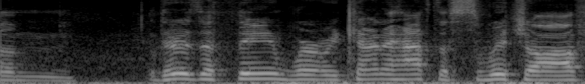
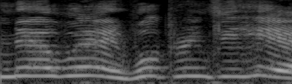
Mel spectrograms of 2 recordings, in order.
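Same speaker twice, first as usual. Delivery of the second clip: put-on high, chatty British accent; 8 semitones higher than usual. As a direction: put on a higher British voice, friendly small talk. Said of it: "you guys are doing it pretty good".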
